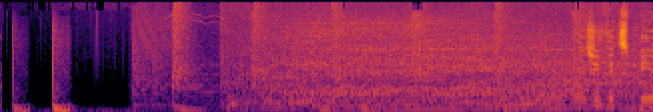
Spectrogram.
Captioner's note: car engine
